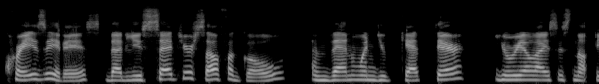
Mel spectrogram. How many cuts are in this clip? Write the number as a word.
three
